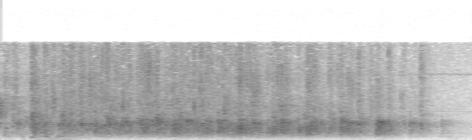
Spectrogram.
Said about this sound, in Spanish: Un aplauso para mi mamá, acá está,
